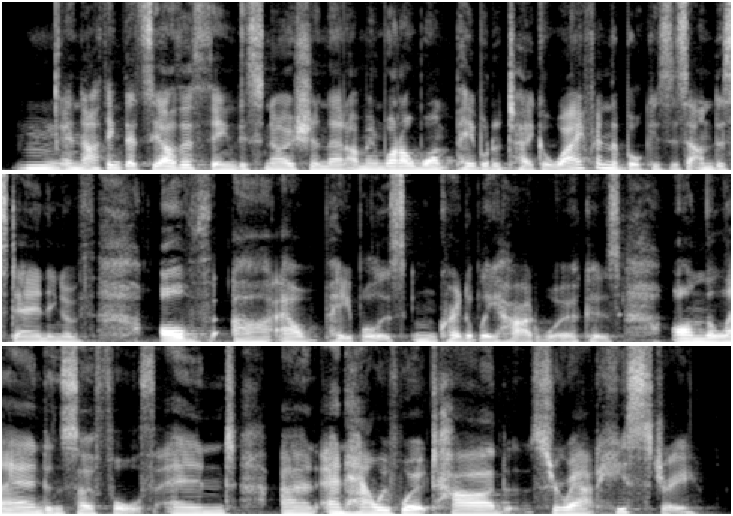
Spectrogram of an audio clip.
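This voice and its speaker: A woman with an Australian accent, fairly low in pitch, at a moderate pace with fairly even intonation. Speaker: author and professor. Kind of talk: interview.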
